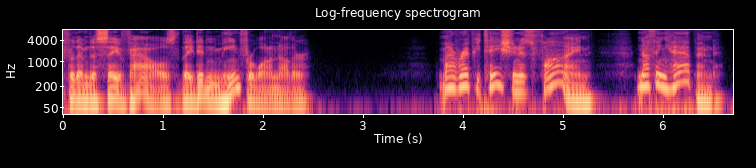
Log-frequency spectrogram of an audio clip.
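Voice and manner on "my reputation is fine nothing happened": put-on high, pleading young woman's voice; pleading daughter. Daughter begging her gun-waving father, high and pleading. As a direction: beg your father to spare him.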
